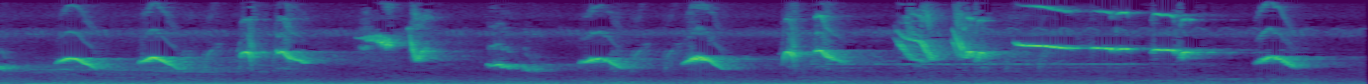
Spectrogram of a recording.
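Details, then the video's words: Bulbul perched on a house roof, calling in quick bursts of bright, arching whistled chirps, several notes per second with brief pauses, some overlapping high thin tones. "Bulbul Bird in my house roof"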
